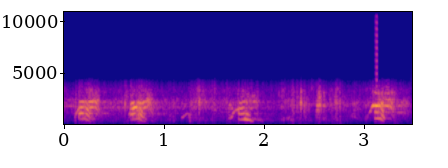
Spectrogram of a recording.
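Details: Dogo Canario, champion Hena or Dagmar, attacking on command; forceful, separate barks about every half second, with a handler's shouted encouragement in between.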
